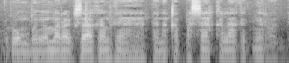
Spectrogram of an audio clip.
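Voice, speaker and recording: An actor playing a gentle, supportive young suitor in an Ilocano radio drama. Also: male voice, low-pitched, level tone, fast talker, faint music behind, natural voice. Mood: encouraging.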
